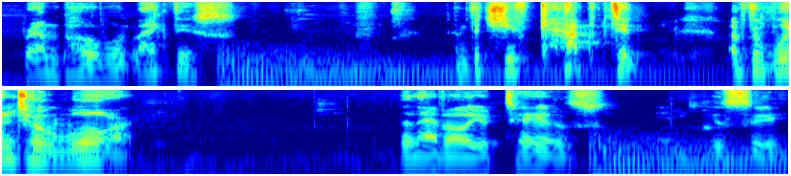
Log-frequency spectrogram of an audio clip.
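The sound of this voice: A man's put-on, growling character voice at medium pitch, fairly slow, with big swings in loudness and long, frequent pauses.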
